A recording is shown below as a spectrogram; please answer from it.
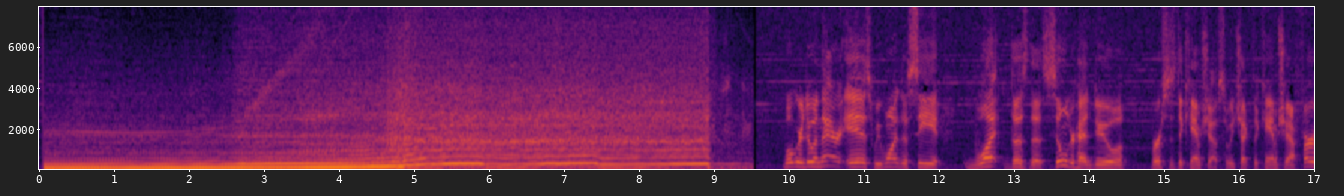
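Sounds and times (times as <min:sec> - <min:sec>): car engine accelerating hard: 0:00.0 - 0:09.6.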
